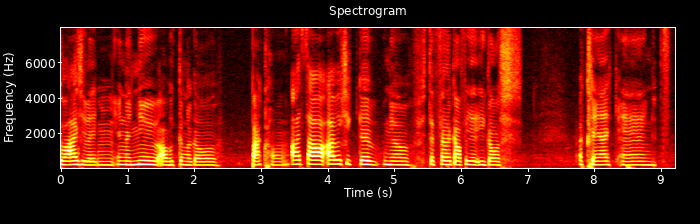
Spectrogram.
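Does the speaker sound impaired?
Yes: profound deafness, born profoundly deaf in both ears; congenital profound deafness in both ears, diagnosed in childhood after trouble hearing from behind, can hear music; communicates with spoken speech; spoken speech preferred over ASL, childhood speech lessons three hours away, five days a week.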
